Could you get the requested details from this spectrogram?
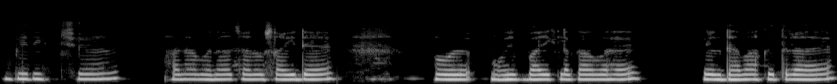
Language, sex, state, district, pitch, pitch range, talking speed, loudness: Hindi, female, Bihar, Bhagalpur, 230 Hz, 230-250 Hz, 120 wpm, -21 LUFS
